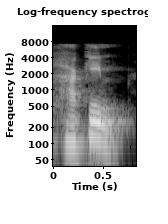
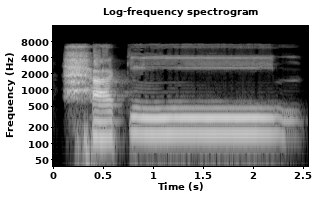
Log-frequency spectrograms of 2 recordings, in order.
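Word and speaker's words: حكيم: এখানে অনেকে বলে হাকিম, হাকিম না, হাকিম। হা একটা গলার ভিতর কণ্ঠনালীর মধ্যখান থেকে একটা গরম বাতাস বের হবে।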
